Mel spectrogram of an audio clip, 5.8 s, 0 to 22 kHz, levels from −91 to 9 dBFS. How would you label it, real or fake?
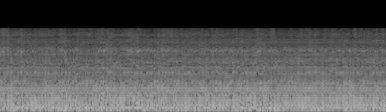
fake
